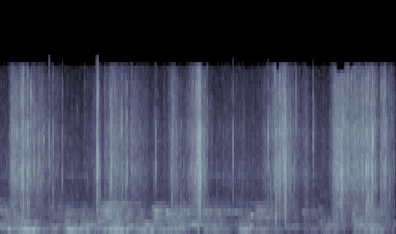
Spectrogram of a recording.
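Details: Several hound pups, including Ringo, Mingo and Choco, running a rabbit in the morning, baying together in a steady overlapping chorus of drawn-out, mid-pitched bawls with quick yelps between, repeated roughly twice a second.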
